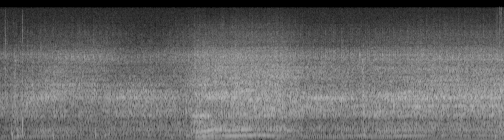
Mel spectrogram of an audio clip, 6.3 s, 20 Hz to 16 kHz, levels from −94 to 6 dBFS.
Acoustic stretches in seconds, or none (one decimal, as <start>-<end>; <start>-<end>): 0.0-1.1; 4.9-6.3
